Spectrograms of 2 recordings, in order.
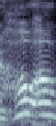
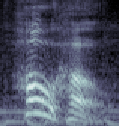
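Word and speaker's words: Ho-Oh: ground on or Groudon and hoo being called ho ho because apparently a lot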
